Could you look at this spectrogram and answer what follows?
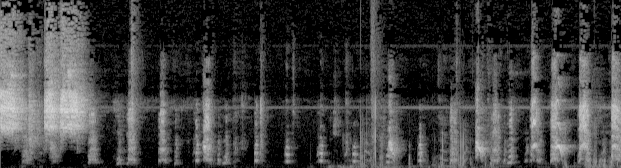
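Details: A chukar partridge pair giving scattered short clucking notes, first a brief loud burst, then sparse single calls that grow busier and more overlapping toward the end.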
